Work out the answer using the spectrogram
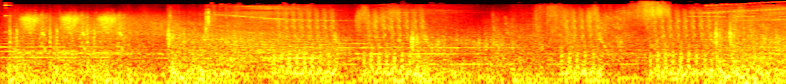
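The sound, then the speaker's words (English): Spaceship weapons fire in a battle against human-crewed ships: a dense, loud barrage of overlapping booms, crashes and rapid gunfire-like blasts that continues without a break. “Let's make sure they don't get a clear shot at the ship. Fire at will.”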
